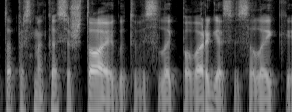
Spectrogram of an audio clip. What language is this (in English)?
Lithuanian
